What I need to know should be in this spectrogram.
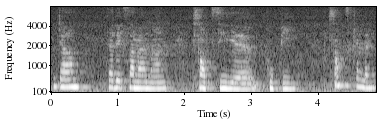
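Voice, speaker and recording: A woman's voice: fairly high pitch, moderate pace, slight background noise. A woman leading a library storytime, reading picture books and talking encouragingly to children. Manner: warm encouraging, addressing children. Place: library room. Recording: echoey room, faint ambience.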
